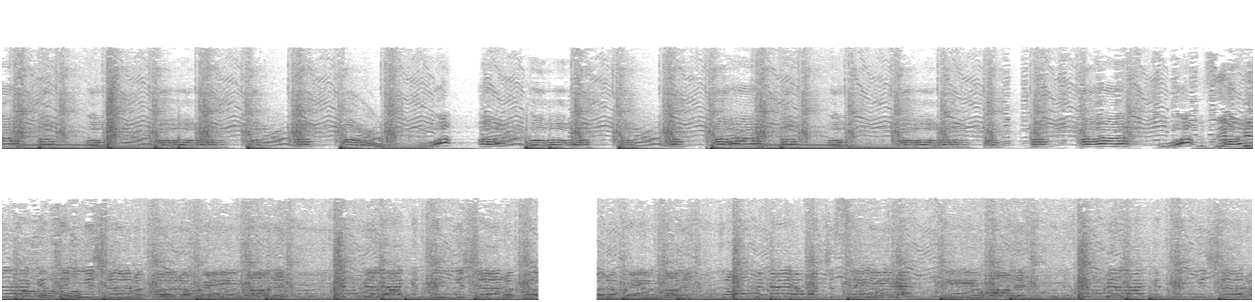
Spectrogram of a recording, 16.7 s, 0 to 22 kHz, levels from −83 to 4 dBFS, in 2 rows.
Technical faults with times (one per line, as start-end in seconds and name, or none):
11.91-12.31 playback stall
12.31-13.91 time-compressed catch-up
